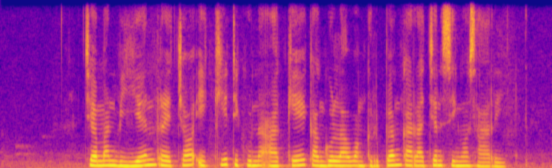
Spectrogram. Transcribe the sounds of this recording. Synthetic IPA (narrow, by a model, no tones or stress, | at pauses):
d̥ʒ̥ä̤manwijɛnret͡ʃɔʔikid̪̥i̤ɡ̥una̰ʔakekaŋɡolawaŋɡ̥ərb̥a̤ŋkaɾad̥ʒ̥a̤nsiŋɔsaɾi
